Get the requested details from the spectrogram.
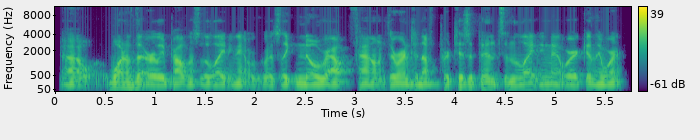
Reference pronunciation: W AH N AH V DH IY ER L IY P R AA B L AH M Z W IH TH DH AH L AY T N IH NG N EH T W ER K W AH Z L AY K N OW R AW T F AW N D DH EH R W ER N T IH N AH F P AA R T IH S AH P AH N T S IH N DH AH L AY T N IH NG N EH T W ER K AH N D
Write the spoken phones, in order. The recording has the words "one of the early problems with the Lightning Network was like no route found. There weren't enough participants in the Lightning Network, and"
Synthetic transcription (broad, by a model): W AH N AH V DH IY ER L IY P R AA B L AH M Z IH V DH AH L AY T N IH NG N EH T W ER K W AH Z L AY K N OW R AW T F AW N D DH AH R W ER N T IH N AH F P AA R T IH S AH P AH N T S IH N DH AH L AY T N IH NG N EH T W ER K AH N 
